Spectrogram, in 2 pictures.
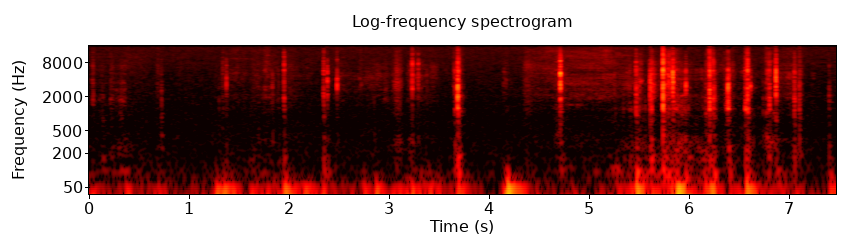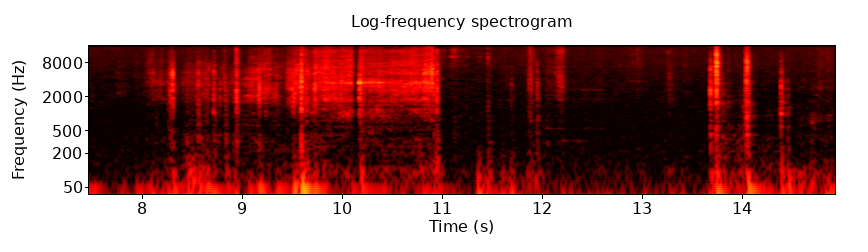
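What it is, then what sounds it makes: Metal pencil tin. An open flat metal pencil tin with pencils inside is tapped rapidly with long nails along its rim and lid. The tin is then closed and tapped on. The result is quiet, sharp, clicky metallic taps with a brief ring, plus a burst of brighter rustling in the middle.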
